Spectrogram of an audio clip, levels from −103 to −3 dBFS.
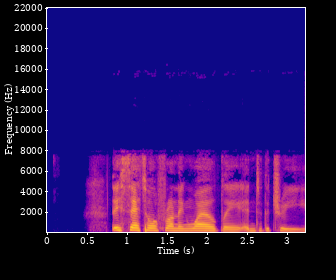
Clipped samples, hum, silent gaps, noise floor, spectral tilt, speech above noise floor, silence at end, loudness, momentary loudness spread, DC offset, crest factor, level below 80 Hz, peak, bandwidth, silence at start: under 0.1%; none; none; -69 dBFS; -5 dB/octave; 46 dB; 0 s; -23 LUFS; 10 LU; under 0.1%; 20 dB; -62 dBFS; -4 dBFS; 8 kHz; 0.8 s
